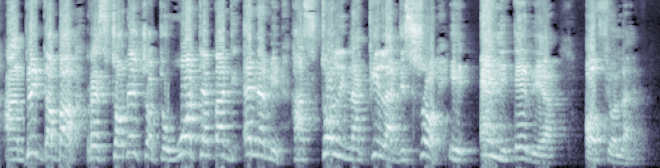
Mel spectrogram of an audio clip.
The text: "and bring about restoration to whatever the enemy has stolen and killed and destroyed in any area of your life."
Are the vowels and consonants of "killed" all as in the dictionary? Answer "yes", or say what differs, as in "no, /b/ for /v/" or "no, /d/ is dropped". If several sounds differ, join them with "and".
no, /d/ is dropped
